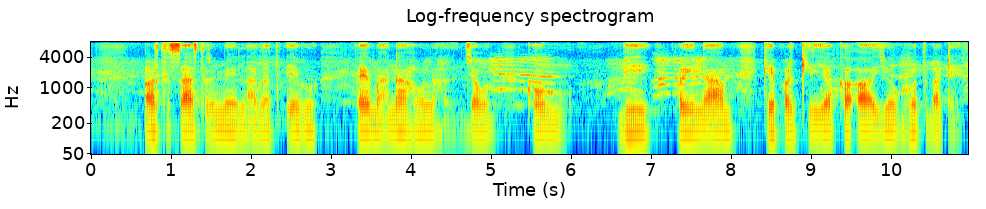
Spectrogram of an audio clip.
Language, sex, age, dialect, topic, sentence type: Bhojpuri, male, <18, Northern, banking, statement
